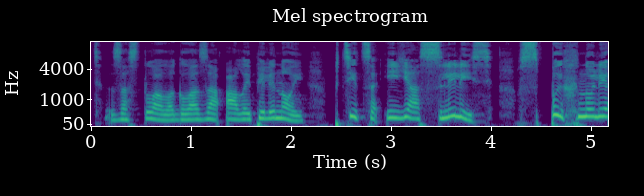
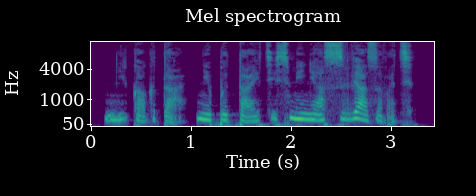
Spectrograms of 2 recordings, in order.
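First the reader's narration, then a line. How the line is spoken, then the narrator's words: Muttered. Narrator (Russian): пробормотала я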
